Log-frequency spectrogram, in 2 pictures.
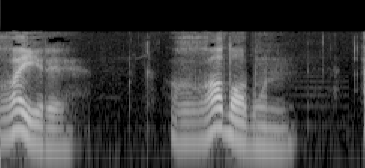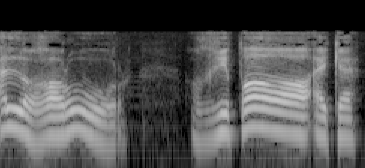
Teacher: ولی صداش برخلاف حرف خا خشن نیست، بلکه نرم و کشیده و دنباله داره · Term: حرف غین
